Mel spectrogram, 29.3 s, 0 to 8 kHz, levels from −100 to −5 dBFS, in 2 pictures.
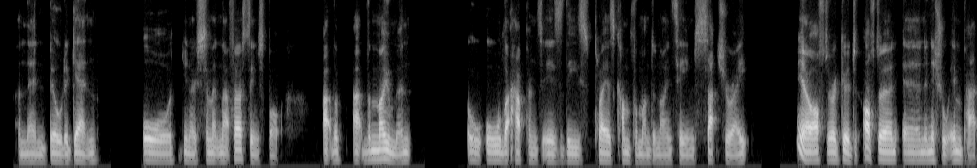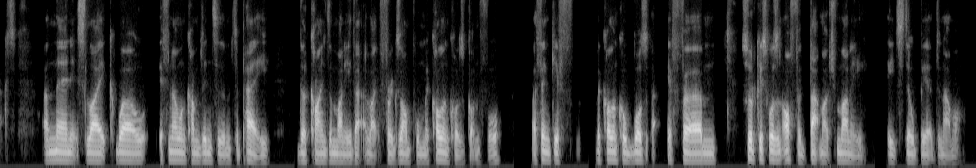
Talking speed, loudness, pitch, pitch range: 170 wpm, -31 LUFS, 90 Hz, 85-95 Hz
